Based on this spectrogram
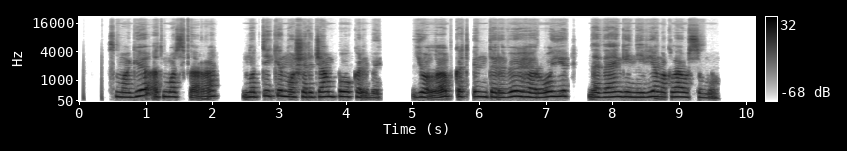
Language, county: Lithuanian, Vilnius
